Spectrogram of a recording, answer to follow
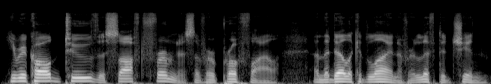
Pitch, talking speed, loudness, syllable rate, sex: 110 Hz, 210 wpm, -19 LUFS, 5.8 syllables/s, male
